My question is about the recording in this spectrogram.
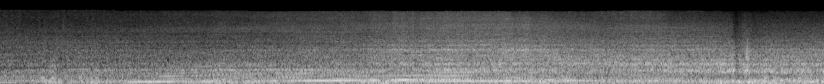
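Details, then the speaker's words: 2000 Mercedes-Benz C240 with 76,000 km accelerating on the road, heard through an open window: engine note climbs smoothly and evenly over some wind noise, no knocks or misses, running excellent through all gears. "can see it just accelerates flawlessly and the braking is superb"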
